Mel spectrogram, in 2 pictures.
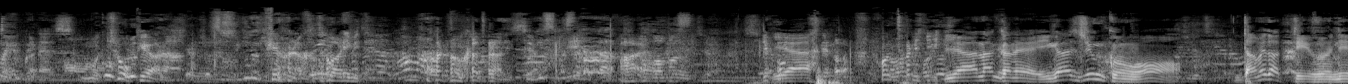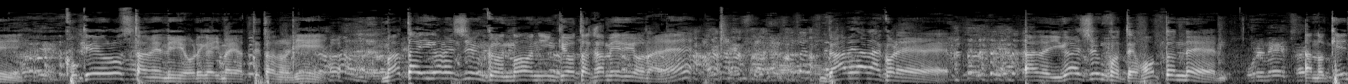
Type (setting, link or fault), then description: setting, busy venue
